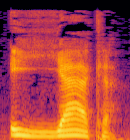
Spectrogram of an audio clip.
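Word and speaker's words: إيّاك: Iyaka. Notice the ya gets a double vowel because of the shadda there.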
